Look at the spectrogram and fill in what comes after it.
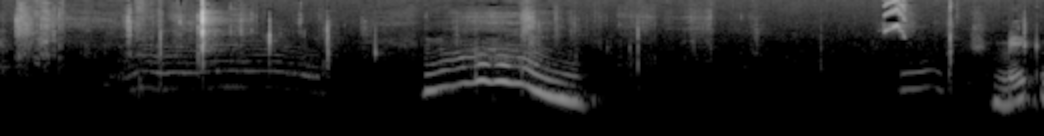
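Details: Hungry Siamese and Havana cats at feeding time indoors, meowing repeatedly: drawn-out, arching meows, one loud and falling in pitch, followed by shorter calls, with a person talking nearby.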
